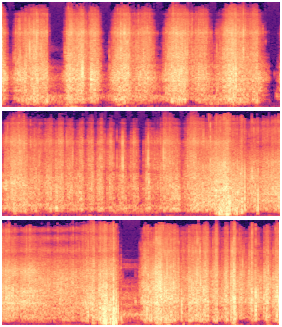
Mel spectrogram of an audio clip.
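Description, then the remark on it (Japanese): Repeated brush strokes sweep and scratch in a steady rhythm, some short and quick, others longer, with a breathy, bristly hiss. Fairly loud and alone, with no talking over them. “私の声、筆の音、吐息にも全部ね、聞き逃さないで。”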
